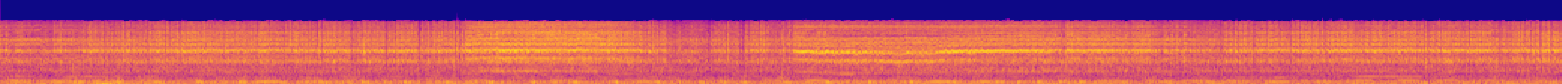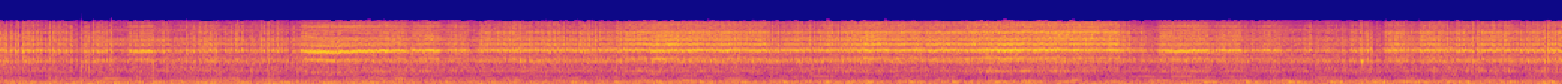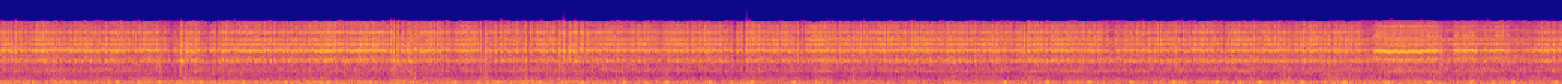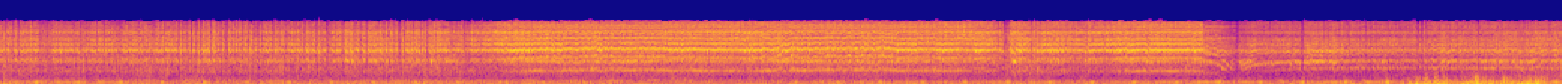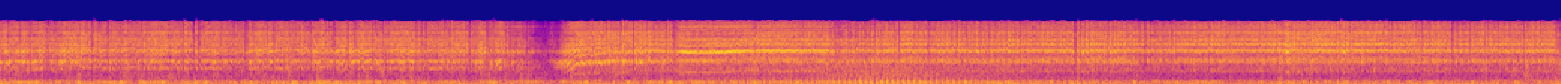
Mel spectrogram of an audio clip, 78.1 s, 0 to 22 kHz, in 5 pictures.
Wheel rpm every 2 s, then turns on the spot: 170, 170, 170, 170, 160, 170, 170, 170, 160, 160, 170, 160, 160, 170, 170, 170, 170, 170, 170, 170, 170, 170, 170, 170, 170, 160, 160, 160, 170, 120, 100, 100, 100, 90, 130, 170, 170, 170, 170.
none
